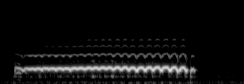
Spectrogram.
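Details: Night recording of a little owl on 17 March 2016 at 01:56, giving one long quavering hoot, steady then slightly rising and wavering before breaking off, in otherwise quiet surroundings.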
